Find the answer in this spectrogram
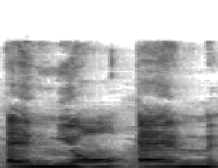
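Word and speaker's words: Aignan: It's a silent g in French. So we say en is the north polaris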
